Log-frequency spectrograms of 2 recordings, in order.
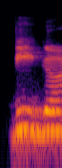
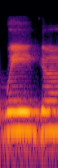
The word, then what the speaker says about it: Vega: hunted by hercules incidentally vega should be pronounced viega or vega or wiga or something i'll never get used to any of that its name comes from the arabic four of the swooping eagle of the desert vega is about three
